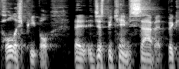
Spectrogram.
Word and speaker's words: Sabat: people it just became sabath be it should be zabat S z- B- a t but it just became sabath at some point and I joked that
